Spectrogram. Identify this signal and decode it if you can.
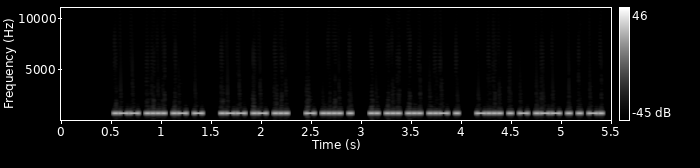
Morse code, heard as a keyed tone, about 46 wpm, 700 Hz. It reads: WHAT WAS THE ISSUE BETWEEN
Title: Sentences from Top 1000 Words - Review Part 6 - 45wpm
